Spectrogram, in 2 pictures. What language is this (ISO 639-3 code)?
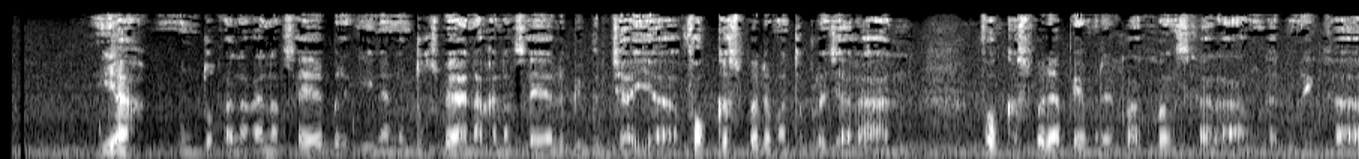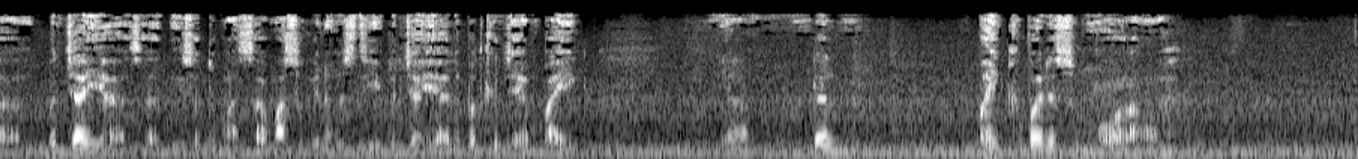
msi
